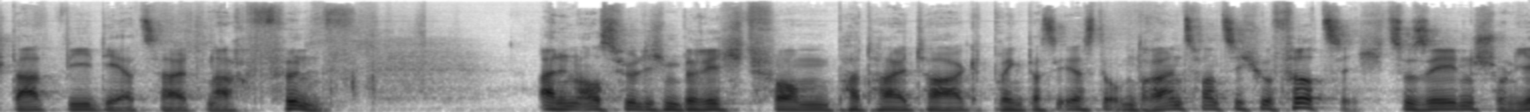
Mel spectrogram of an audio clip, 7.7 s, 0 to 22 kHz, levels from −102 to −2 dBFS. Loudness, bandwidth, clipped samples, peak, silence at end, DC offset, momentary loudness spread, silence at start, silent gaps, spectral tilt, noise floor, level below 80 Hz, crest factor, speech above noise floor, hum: -18 LUFS; over 20 kHz; under 0.1%; 0 dBFS; 0 s; under 0.1%; 6 LU; 0 s; none; -4 dB/octave; -49 dBFS; -42 dBFS; 18 dB; 31 dB; none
